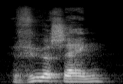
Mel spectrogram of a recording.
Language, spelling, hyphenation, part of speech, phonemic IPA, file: Dutch, vuursein, vuur‧sein, noun, /ˈvyːr.sɛi̯n/, Nl-vuursein.ogg
- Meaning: 1. a fire signal, especially as a signalling light for navigation 2. a signal to open fire with ranged weapons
